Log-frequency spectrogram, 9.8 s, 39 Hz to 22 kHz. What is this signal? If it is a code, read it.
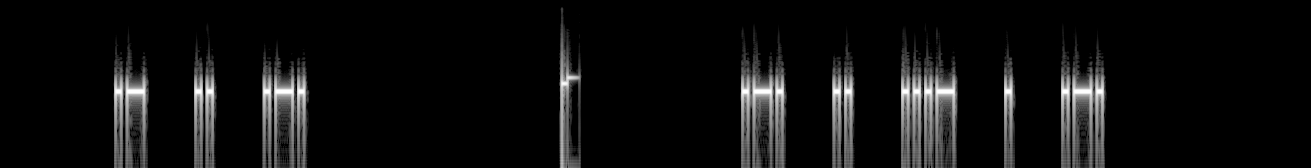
Morse code, heard as a keyed tone, about 28 wpm, spaced as for 16 wpm, 700 Hz. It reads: AIR RIVER
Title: 3x Character Spacing - Top 300 Words - 28wpm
